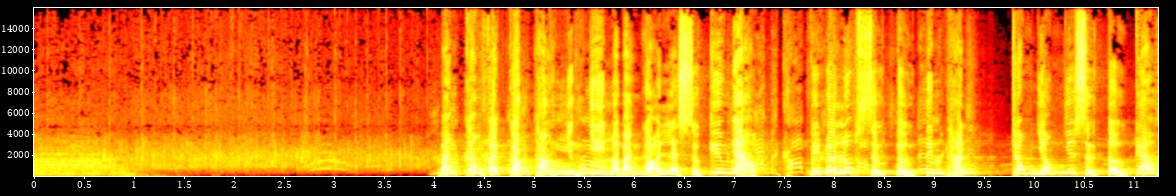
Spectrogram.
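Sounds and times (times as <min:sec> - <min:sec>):
audience applauding: 0:00.0 - 0:05.5
speech: 0:04.0 - 0:11.2.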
